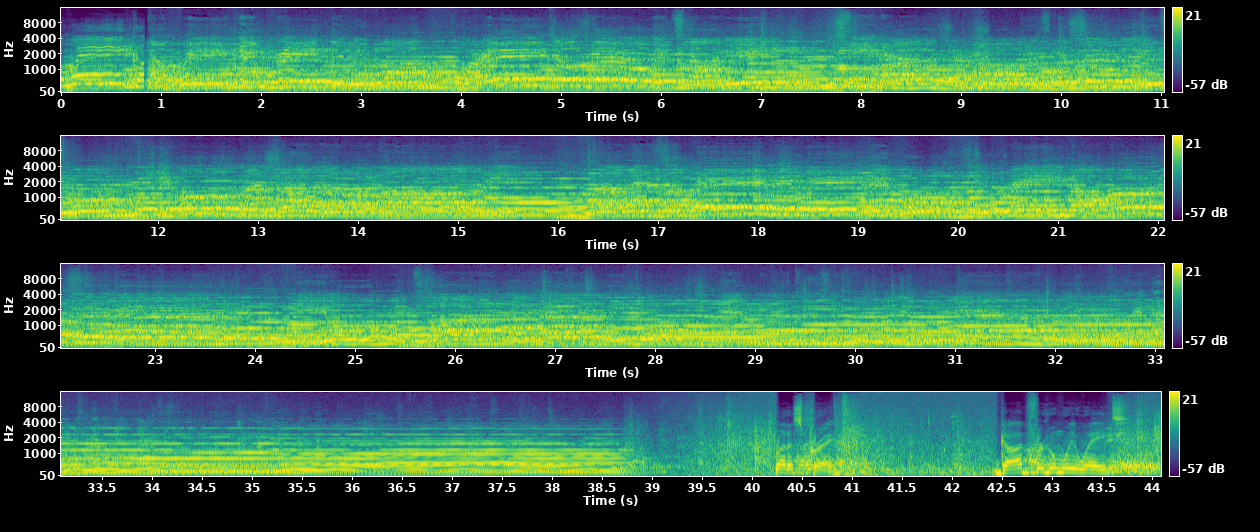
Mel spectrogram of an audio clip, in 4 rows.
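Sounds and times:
organ holding sustained notes: 0.0s - 39.4s
congregation singing a hymn: 0.0s - 44.0s.

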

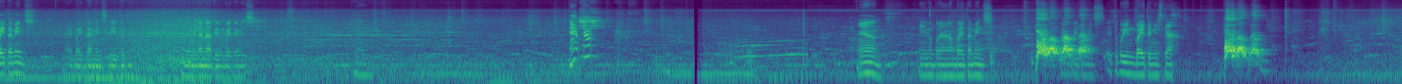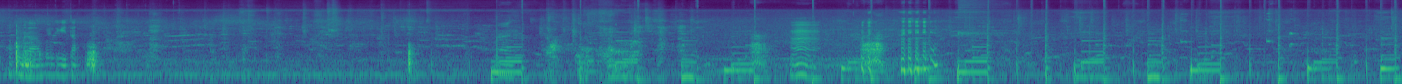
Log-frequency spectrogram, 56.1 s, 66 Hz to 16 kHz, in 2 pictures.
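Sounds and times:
puppy barking: 20.7s - 22.0s, 24.5s - 25.5s, 43.0s - 43.5s, 45.2s - 45.8s
background music with steady beat: 37.9s - 38.7s, 39.6s - 43.6s, 44.3s - 56.0s
puppy whimpering: 53.3s - 54.3s.

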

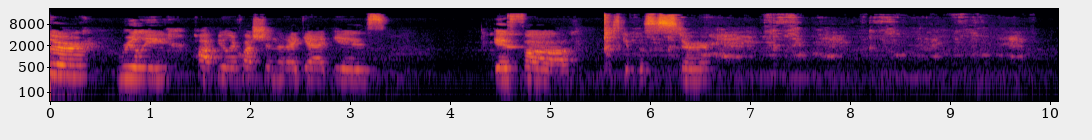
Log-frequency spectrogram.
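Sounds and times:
utensil stirring in metal pot: 5.6s - 10.0s.

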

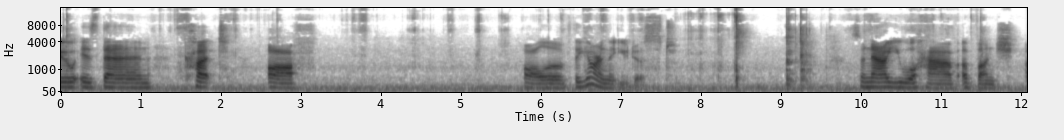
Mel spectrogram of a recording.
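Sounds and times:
scissors snipping yarn: 7.7s - 8.6s.

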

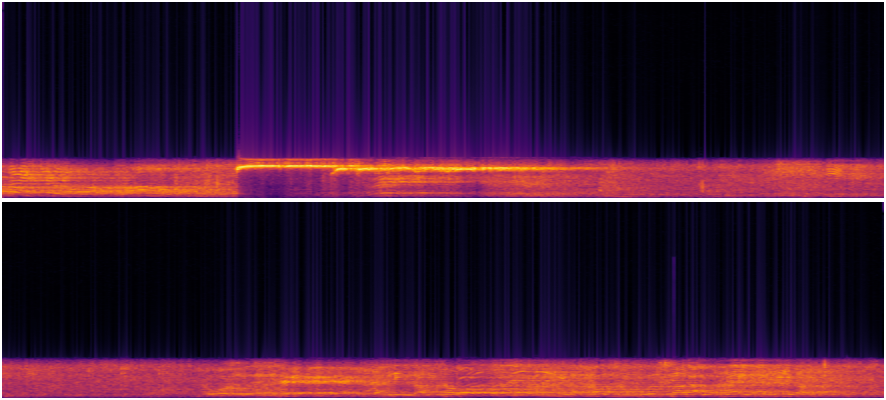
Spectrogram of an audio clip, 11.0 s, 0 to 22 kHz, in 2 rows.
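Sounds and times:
sports whistle blasts: 1.4s - 3.7s.

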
